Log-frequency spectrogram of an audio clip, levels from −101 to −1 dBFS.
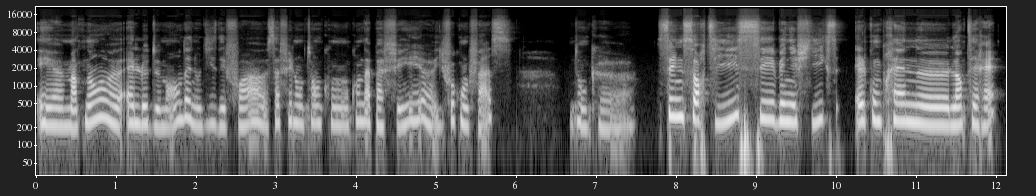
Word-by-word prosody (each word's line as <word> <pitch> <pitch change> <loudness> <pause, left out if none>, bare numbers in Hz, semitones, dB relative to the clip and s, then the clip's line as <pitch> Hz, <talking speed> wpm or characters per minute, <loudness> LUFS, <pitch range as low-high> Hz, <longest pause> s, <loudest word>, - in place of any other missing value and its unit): Et 220 -1 0
heu, 210 0 0
maintenant, 240 +8 +1
heu, - - +1
elles 235 -1 +1
le 230 0 0
demandent, 215 +7 -3
elles 285 - +1
nous 215 -2 -4
disent 225 0 -11
des 210 0 -3
fois, 165 - -2
«Ca 235 - -5
fait 255 +1 -7
longtemps 235 0 -5
qu'on 215 -2 -6
qu'on 255 +1 -6
n'a - - 0
pas 215 -2 -3
fait, 240 +8 -4
heu, 235 -5 -3
il 215 - -11
faut 255 - -4
qu'on 240 - -3
le 215 - -2
fasse». 290 +8 -7 0.7
Donc 220 -2 -7
heu, 190 -1 -7 0.6
c'est 315 -2 +3
une 300 0 +5
sortie, 260 +1 +3
c'est 275 -4 +1
bénéfique, 250 +1 +1
c 440 - -10 0.2
elles 245 +1 +3
comprennent 255 -2 +2 0.4
l'intérêt 220 +4 +2
235 Hz, 185 wpm, -20 LUFS, 215-255 Hz, 0.7 s, une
